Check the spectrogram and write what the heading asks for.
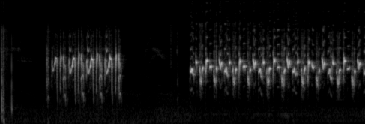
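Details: Yellow-vented bulbul in lively song to draw replies from other birds: a rapid chattering phrase, a short pause, then a longer and even busier burst of rolling notes.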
